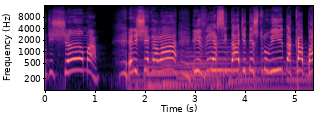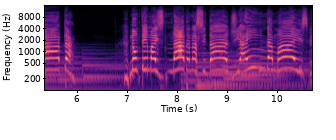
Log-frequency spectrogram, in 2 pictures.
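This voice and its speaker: A male pastor preaching a sermon to a live congregation, stacking long repetitive lists and dropping from loud to hushed. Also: very high-pitched. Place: church service with live congregation.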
